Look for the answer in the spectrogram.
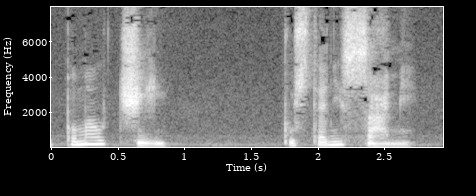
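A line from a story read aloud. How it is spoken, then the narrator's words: Whisper. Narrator (Russian): Бюсси шепнул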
